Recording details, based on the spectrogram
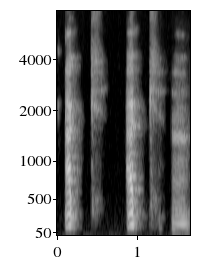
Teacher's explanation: Kaf dengan ta ni dia duduk hams yang paling lemah maka ada angin Bukan tak ada cuma angin dia tidaklah sekuat macam huruf syin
